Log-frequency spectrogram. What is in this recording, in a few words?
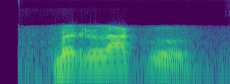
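"berlaku", Indonesian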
